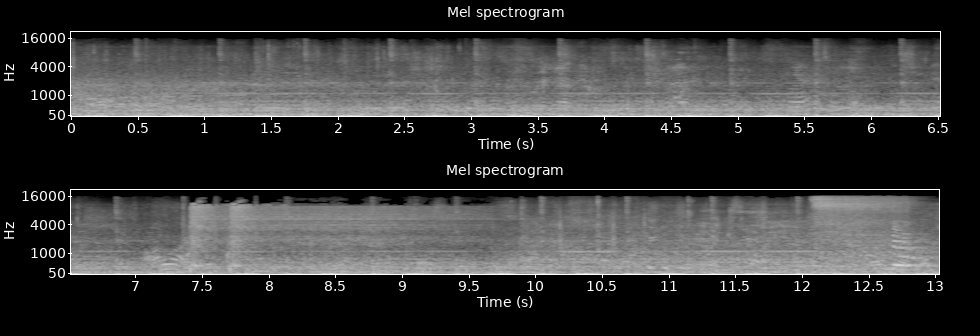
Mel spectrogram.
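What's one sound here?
A diesel city bus engine idles with a throbbing rumble.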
